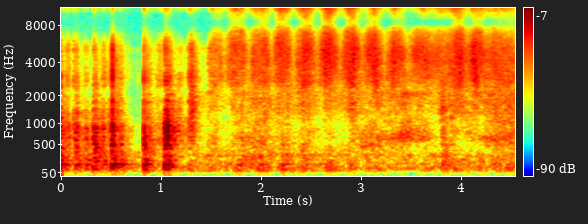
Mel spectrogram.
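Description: Brisk rhythmic rubbing on a self-healing cutting mat during cleaning, close and fairly loud, with quick back-and-forth scrubbing strokes that settle into a steady pulse.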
